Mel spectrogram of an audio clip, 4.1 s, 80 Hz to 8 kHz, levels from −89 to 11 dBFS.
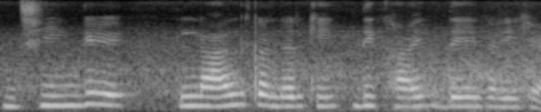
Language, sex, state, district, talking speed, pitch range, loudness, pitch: Hindi, female, Chhattisgarh, Raipur, 120 wpm, 240-260 Hz, -17 LUFS, 245 Hz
